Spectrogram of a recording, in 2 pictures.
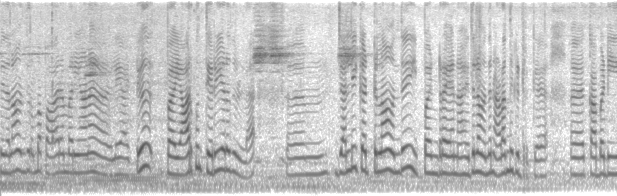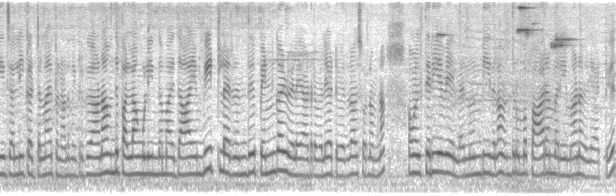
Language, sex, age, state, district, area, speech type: Tamil, female, 18-30, Tamil Nadu, Pudukkottai, rural, spontaneous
